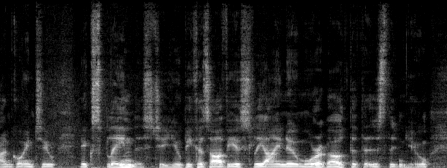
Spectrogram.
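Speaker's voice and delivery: hushed, calm, low, carefully enunciated, authoritative. Demonstrating how to sound authoritative, low, enunciated authoritative voice. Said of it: "sound very calm like this ... this sort of lower voice tone because this makes it all sound very authoritative".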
